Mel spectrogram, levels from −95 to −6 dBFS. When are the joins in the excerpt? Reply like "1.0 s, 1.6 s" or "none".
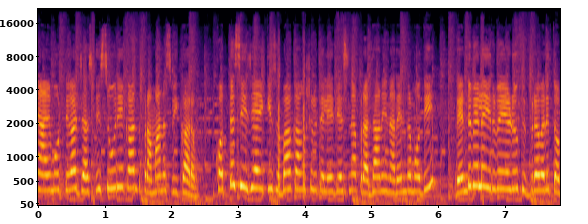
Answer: none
